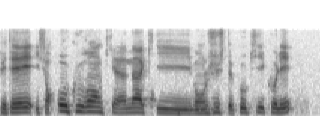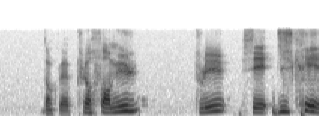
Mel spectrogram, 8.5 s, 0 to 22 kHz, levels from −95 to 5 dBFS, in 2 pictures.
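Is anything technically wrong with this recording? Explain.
Yes, there is an echo leak. An echo canceller at a loudspeaker end of the call was likely failing to subtract everything its microphone picked up, so fragments of the speech returned to the line about 148 ms late. These appear as short, faint delayed copies at 1.95–2.08 s, 2.8–3.02 s, 3.36–3.4 s, 3.89–4.06 s and 6.1–6.24 s. The echo is roughly 20 dB below the speech at first, drops to about 40 dB down around 3.4–4.1 s, then reappears at about 25 dB down.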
